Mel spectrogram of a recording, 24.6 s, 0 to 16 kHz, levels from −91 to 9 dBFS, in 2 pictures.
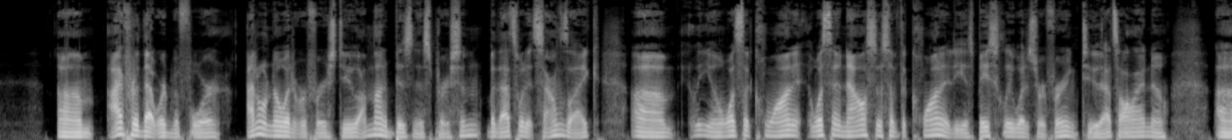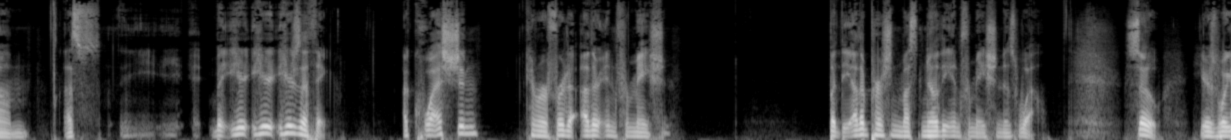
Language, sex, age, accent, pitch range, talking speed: English, male, 20-39, American, 105-135 Hz, 180 wpm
